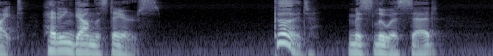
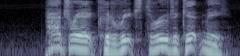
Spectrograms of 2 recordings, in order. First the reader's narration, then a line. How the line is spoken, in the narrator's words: Rose whispered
